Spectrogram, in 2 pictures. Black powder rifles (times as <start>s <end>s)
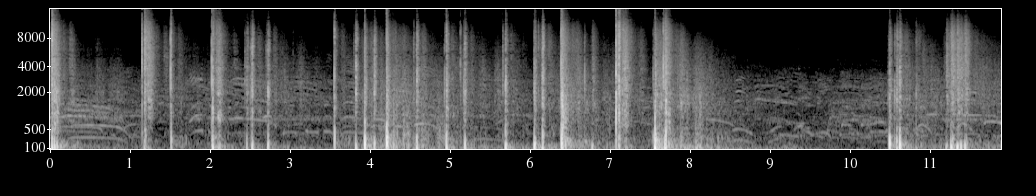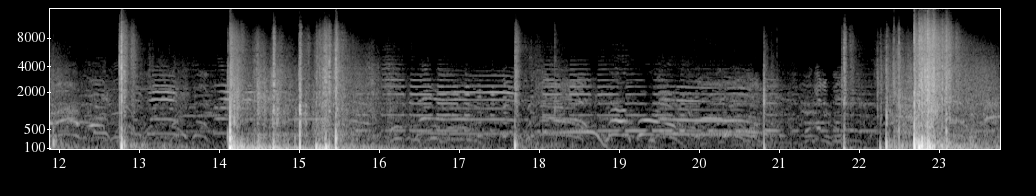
0.0s 9.4s, 10.5s 12.2s, 12.8s 17.1s, 17.7s 18.4s, 21.8s 23.7s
